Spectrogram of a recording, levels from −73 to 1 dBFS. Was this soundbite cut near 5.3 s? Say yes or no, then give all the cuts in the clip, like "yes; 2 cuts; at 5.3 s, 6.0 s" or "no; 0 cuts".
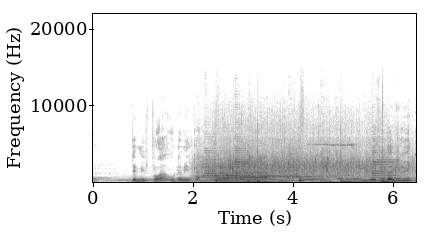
no; 1 cut; at 2.2 s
